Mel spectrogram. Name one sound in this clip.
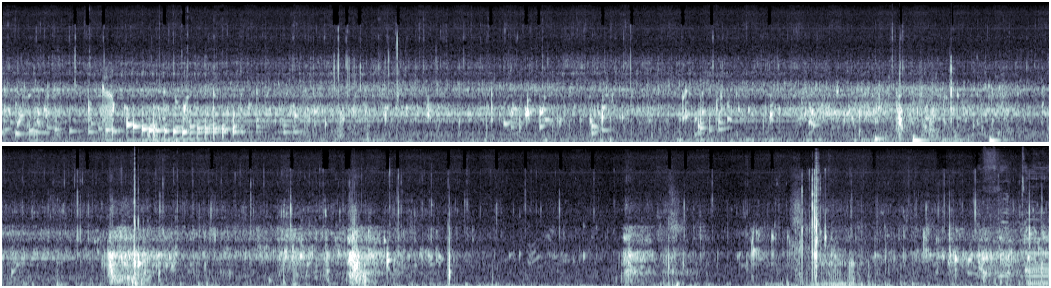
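Muffled water swirls and splashes around swimmers under the surface.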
